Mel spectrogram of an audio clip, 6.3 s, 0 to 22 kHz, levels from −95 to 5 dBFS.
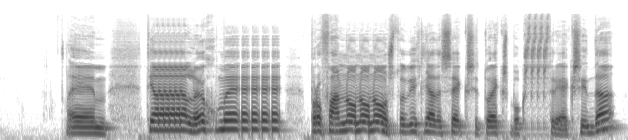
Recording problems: audio stuttering; 4 times, first at 1.5 s

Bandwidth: 15 kHz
